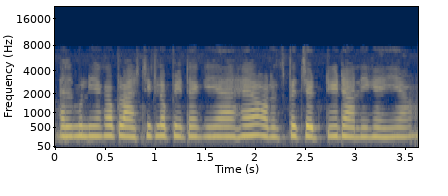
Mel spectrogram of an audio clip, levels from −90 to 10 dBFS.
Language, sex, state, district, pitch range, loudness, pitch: Hindi, female, Haryana, Charkhi Dadri, 250-265 Hz, -17 LUFS, 255 Hz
